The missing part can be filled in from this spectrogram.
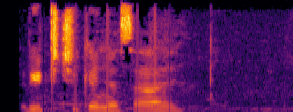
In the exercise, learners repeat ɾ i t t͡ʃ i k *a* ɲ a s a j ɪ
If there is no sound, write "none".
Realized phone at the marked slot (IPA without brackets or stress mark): e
